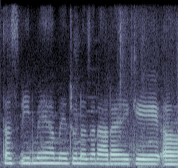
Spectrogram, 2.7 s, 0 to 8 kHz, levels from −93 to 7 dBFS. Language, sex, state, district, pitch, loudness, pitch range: Hindi, female, Odisha, Nuapada, 225 Hz, -15 LUFS, 215-240 Hz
